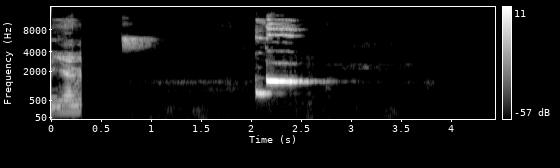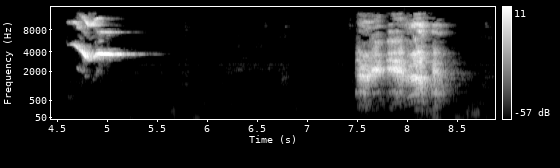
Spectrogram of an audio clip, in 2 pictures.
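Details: Grey parrot giving sparse, separate calls with long silences between them: a short harmonic sound, then a clear whistle that falls and flattens, a high whistle that drops sharply, and finally a rough, raspy burst.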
